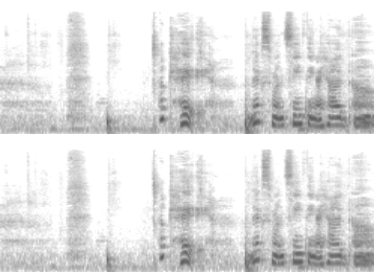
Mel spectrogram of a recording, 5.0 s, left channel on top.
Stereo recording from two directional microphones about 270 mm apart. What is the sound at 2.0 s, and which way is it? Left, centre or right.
A woman's voice, centre.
